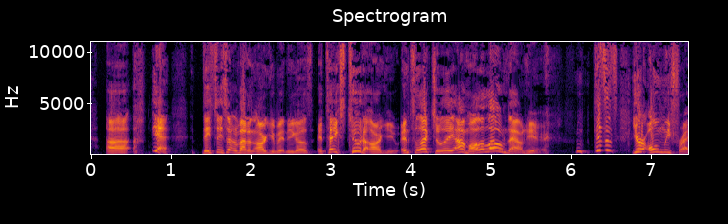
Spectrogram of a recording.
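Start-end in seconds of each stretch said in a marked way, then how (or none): 2.9-7.5 put-on old-time 1930s newsreel reporter patter. Retelling a man's lines to a co-host, speaker quotes him in a 1930s reporter voice. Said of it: "30s reporter voice".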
